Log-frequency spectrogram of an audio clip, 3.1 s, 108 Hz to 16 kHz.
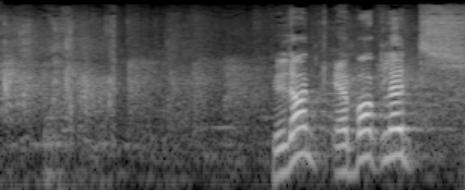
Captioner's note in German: Beifall BÜNDNIS 90/DIE GRÜNEN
